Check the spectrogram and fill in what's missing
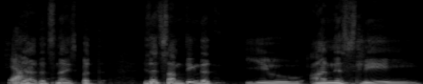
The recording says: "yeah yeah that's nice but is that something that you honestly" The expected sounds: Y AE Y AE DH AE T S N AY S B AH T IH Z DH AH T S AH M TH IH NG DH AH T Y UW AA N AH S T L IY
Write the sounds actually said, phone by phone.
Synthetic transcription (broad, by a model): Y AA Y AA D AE T S N AY S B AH T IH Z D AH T S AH M T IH NG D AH T Y UW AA N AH S T L IY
